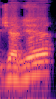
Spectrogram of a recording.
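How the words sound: The name is said with a Portuguese pronunciation. "In Portuguese, it would be"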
